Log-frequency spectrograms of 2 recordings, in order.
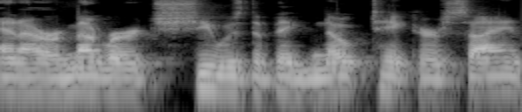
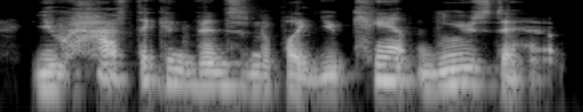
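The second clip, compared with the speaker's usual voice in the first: put-on screaming, higher pitch; 4 semitones higher than usual. Retelling how a dad screamed at his son: imitating a dad screaming. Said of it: "his dad is in the background screaming at him".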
